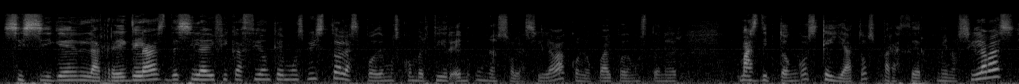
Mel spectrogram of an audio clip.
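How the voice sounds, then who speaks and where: A woman teaching a phonetics lesson, explaining step by step and often checking understanding with a quick question. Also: lowish voice, slight background noise, rough recording. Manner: counts syllables aloud slowly. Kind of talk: recorded classroom lecture.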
